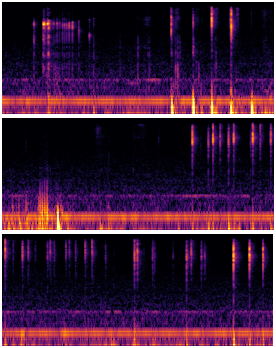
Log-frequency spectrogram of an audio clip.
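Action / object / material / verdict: tap / plastic lip gloss tube / plastic / none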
